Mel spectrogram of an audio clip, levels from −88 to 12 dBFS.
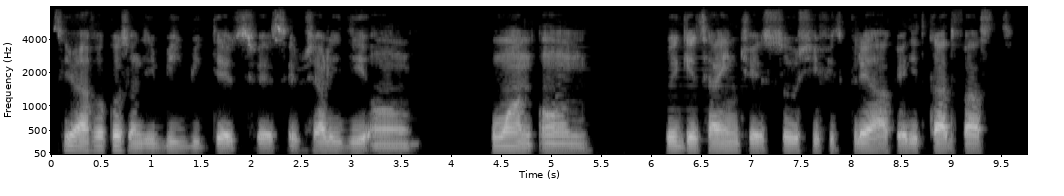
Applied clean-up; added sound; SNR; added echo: neural mask model DeepFilterNet 3.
